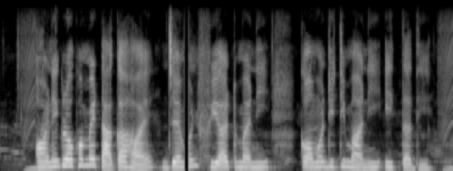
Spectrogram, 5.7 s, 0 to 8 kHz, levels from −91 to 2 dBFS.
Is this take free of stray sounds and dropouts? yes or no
no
